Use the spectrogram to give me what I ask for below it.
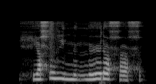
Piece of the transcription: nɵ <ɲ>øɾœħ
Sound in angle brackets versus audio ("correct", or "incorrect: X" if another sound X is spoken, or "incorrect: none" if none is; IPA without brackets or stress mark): incorrect: n̪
